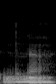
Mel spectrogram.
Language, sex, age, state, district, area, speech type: Manipuri, male, 30-45, Manipur, Chandel, rural, spontaneous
